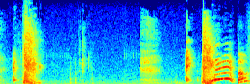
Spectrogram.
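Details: A girl with a runny nose, asking for tissues, gives several explosive sneezes with sharp in-breaths between them, the last ending in a voiced squeal. A run of ordinary sneezes.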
